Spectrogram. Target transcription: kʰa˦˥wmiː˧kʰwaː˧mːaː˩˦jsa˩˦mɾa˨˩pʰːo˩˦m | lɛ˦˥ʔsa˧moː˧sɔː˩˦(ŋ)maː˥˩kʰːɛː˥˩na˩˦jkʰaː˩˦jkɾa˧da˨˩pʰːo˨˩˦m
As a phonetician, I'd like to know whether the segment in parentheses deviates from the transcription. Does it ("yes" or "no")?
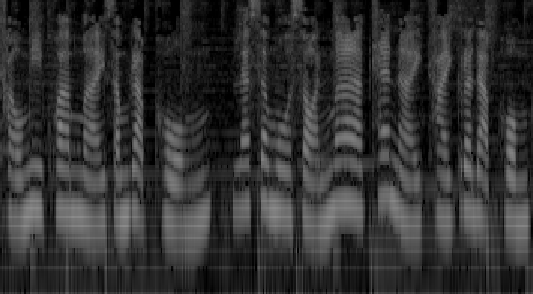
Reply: yes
